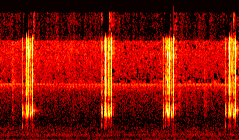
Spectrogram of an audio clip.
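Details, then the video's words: Lone cricket in a genuine recording, chirping four times: crisp high-pitched bursts of several fast pulses, separated by gaps of roughly a second or more, with only quiet background noise between. "The sound of one lonely cricket"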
